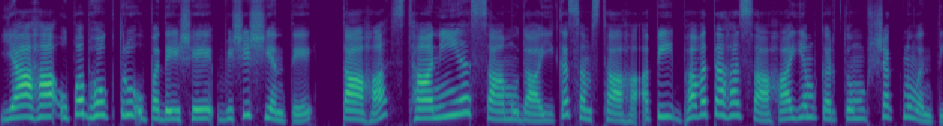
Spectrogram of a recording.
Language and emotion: Sanskrit, neutral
